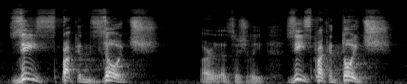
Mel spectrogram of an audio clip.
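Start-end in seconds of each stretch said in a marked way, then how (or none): 0.1-1.6 higher, slow, harsh German demo; exaggerated harsh German accent. Shown as a demonstration. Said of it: "They can be that way". 2.8-3.9 higher, forceful German demo; exaggerated harsh German accent. Shown as a demonstration. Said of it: "They can be that way".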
